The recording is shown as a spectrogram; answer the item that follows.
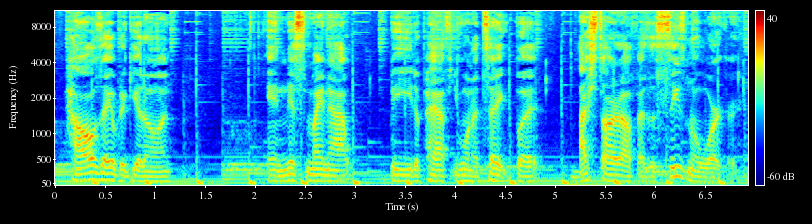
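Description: Clear music plays in the background as a man speaks at a moderate pace in a fairly low pitch. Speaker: job advice vlogger. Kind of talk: tutorial. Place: home room. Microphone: studio mic.

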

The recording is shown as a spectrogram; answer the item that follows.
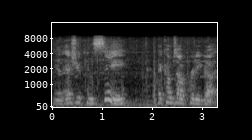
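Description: Over clear music in the background, the speech moves at a very slow pace with ordinary pitch variation. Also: man. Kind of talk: mock cooking show presentation. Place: home room. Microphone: camera far.

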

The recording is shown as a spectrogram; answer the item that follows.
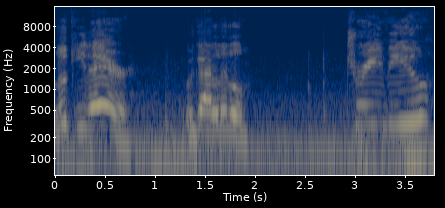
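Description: A woman at a fairly slow pace, dry sound with no echo, light background noise underneath. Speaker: food vlogger. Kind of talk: casual vlog chat. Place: car. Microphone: phone near.

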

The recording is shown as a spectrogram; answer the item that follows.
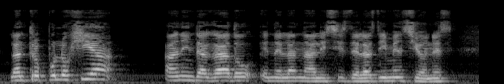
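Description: A man speaks at a high pitch in a bright, sharp tone. His pace is fairly slow. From Ecuador, Carchi province (Tulcán); Carchi province, Ecuador. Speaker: law student; student or commentator. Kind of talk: recorded class assignment. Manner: formal. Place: home room. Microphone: phone near.

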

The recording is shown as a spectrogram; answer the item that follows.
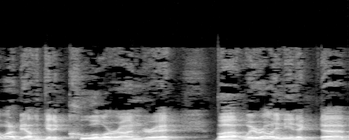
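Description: A man at a moderate pace, quiet background, audible room echo. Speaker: DIY woodworking channel host. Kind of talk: casual vlog chat. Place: workshop. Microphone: phone near.

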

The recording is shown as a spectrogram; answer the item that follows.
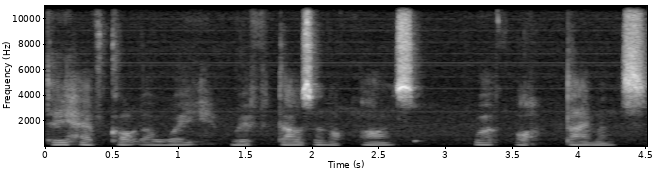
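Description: Over light background noise, a man speaks at a fairly slow pace with a bright, sharp tone and monotone, flat intonation. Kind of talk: reading practice of a news text. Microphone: studio mic.

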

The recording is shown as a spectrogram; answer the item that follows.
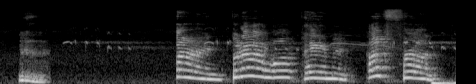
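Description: This is a put-on character voice pitched high. It goes at a very slow pace.

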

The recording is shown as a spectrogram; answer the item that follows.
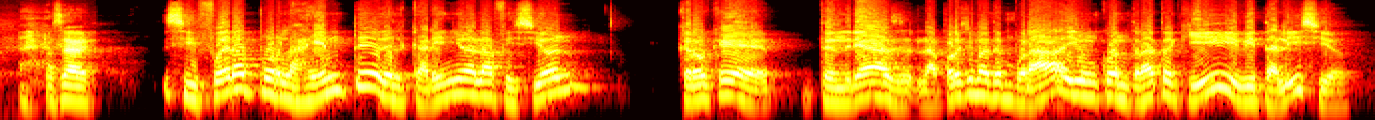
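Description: A man speaks at a fairly slow pace with very wide pitch swings and very even loudness over a quiet background. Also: fairly high pitch for a man. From El Salvador. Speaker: podcast host. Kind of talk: casual interview. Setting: studio. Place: home room. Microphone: studio mic.

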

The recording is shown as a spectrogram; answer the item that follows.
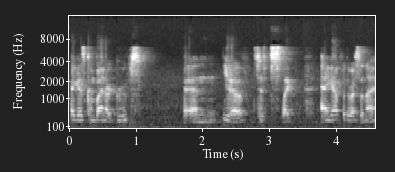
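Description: Audible room echo and noticeable background noise around a man's moderately paced speech. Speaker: caller. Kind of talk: casual chat.

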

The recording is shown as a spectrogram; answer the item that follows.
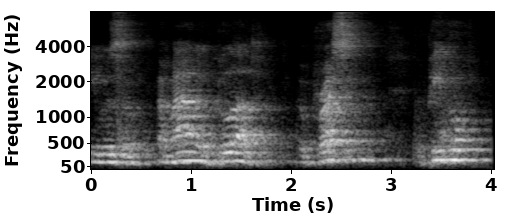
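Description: Strong room echo fills the space as a man speaks at fairly high pitch. He goes at a very slow pace with ordinary pitch variation. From England. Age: old. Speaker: preacher. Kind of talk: sermon. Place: church.

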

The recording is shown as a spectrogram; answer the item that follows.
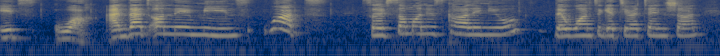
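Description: Upbeat and high-pitched, a woman speaks with a Jamaican accent. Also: ordinary pitch variation, fairly slow pace. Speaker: YouTuber. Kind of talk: casual talk to camera; language lesson.

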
